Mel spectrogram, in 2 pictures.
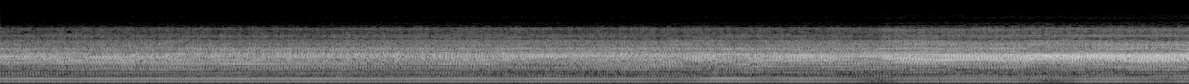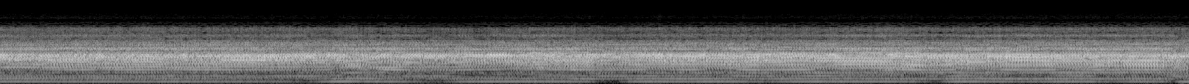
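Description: A car engine idles steadily close by, its exhaust rumbling.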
